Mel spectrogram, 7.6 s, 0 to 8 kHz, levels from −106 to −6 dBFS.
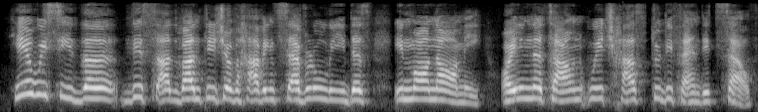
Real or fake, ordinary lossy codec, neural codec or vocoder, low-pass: fake; AAC, 32 kbps; codec, 16 kHz, 16 kbps, FunCodec, trained on Chinese and English, 50 frames a second; 7.2 kHz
